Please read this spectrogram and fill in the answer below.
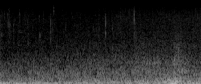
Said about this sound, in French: Nous voilà, nous voici. En pleine tempête.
